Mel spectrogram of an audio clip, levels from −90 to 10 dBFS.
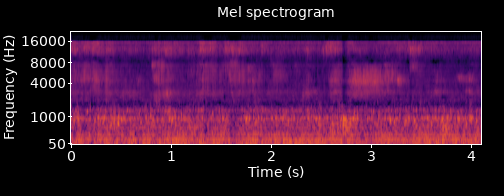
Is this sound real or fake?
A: fake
